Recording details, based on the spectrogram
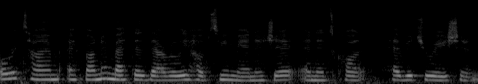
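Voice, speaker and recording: Speaking at a fairly quick pace, a woman has a somewhat breathy, dark, mellow tone at a fairly high pitch. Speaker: student. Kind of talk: class speech. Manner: nervous, shaky voice when presenting.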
